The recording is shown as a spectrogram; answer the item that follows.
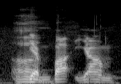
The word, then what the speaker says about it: Bat Yam: Some have hit in Tel Aviv and Haifa, and also in, I don't know if that's spelled or pronounced exactly the way it sounds, but Bat Yam. – Bat Yam.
